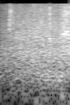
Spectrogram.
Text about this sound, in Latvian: nereālais lietus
